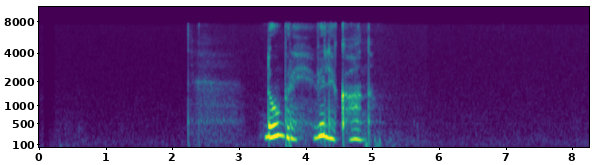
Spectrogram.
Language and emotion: Russian, sad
